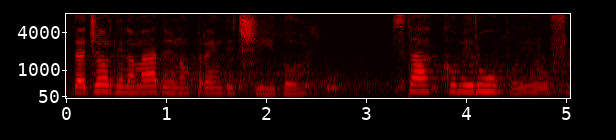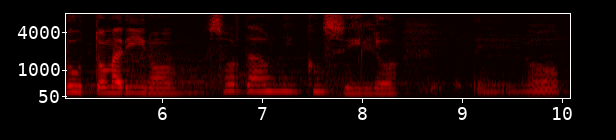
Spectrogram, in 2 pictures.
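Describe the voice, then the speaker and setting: A woman's voice: medium pitch, slow, creaky. A woman playing a frightened, lamenting child in a poetic tragedy, declaiming with incantatory repetition. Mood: fearful. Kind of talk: avant-garde poetic tragedy recitation. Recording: long reverberant hall sound.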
